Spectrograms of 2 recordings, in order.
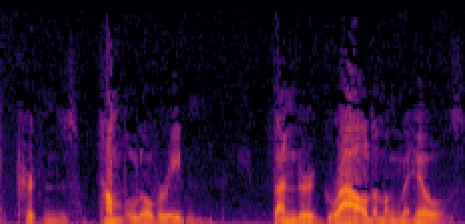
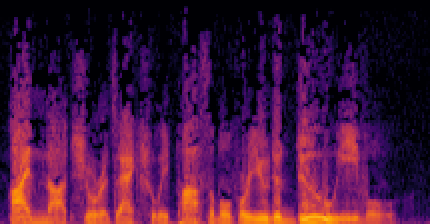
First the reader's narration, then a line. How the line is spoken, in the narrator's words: said Crawley sarcastically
